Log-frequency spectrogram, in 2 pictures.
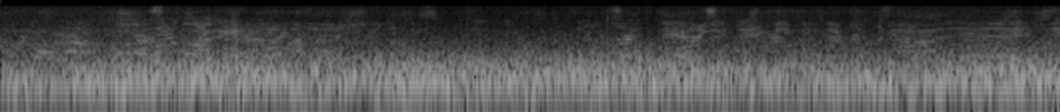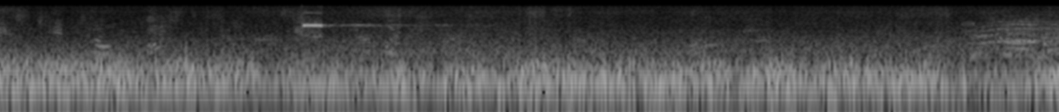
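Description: Wind rumbling on the microphone, with distant shouting voices from players and spectators on the field.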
